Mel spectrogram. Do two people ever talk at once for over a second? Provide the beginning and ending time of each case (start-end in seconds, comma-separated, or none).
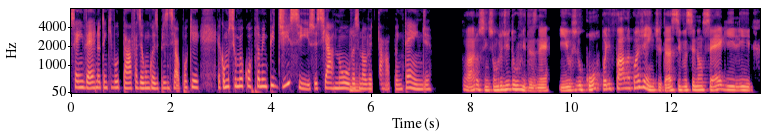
none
